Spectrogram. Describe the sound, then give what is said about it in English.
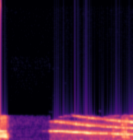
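A siren wails in the background of a New York location, a steady, loud, high tone that slowly falls in pitch, starting after a brief silence. “I hear a siren or something there. That's just my New York location is picking up in the background.”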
